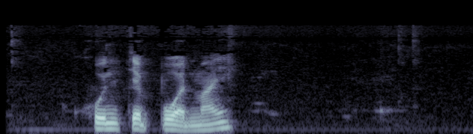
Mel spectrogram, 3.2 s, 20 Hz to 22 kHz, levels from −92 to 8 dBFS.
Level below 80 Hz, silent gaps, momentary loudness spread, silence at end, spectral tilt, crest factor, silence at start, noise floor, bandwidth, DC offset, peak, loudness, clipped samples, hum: -56 dBFS; none; 9 LU; 1.6 s; -8 dB/octave; 20 dB; 0.65 s; -65 dBFS; 11 kHz; under 0.1%; -2 dBFS; -19 LUFS; under 0.1%; none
